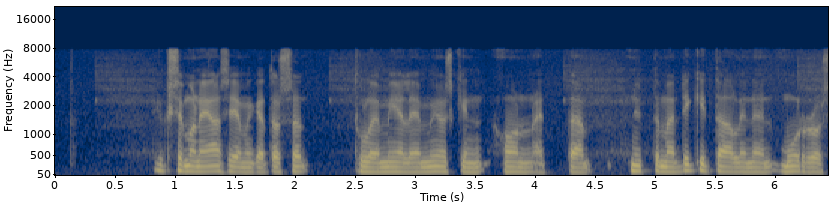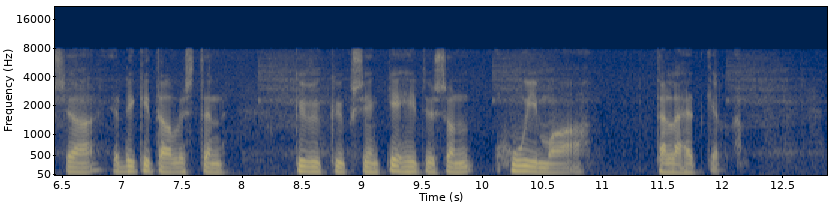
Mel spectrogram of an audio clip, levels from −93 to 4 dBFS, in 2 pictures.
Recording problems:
high frequencies cut off; noticeable; nothing above 7.5 kHz
hiss; faint; throughout; 25 dB below the speech

